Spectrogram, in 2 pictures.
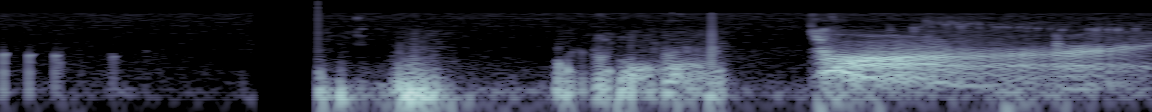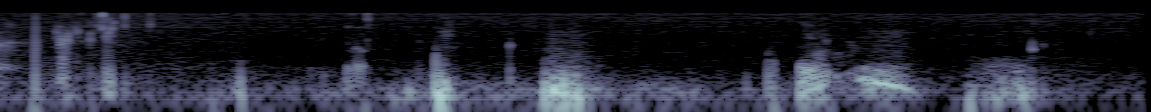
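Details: Hunger stomach growling (borborygmi): gurgling rumbles and one long, loud growl in a quiet room, described as starving.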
